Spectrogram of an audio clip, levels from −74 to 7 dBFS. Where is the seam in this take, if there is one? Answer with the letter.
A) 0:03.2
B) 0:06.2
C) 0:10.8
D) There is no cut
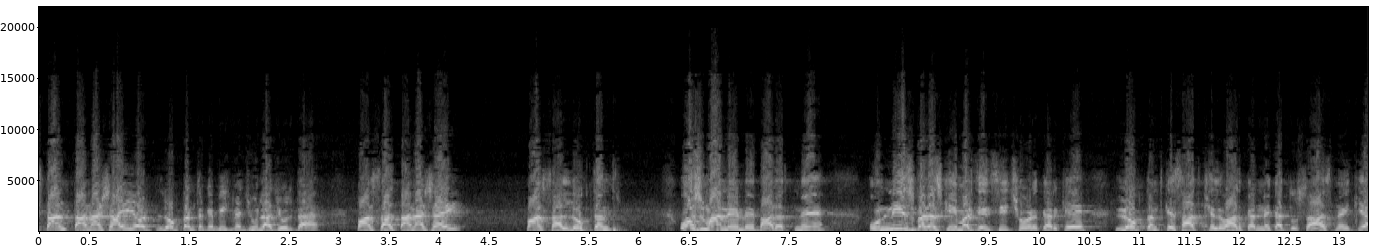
B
